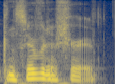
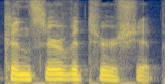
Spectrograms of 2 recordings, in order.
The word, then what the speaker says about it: conservatorship: What the fuck a conservative shirt conservative shirt is shit? Kudos on the pronunciation. Conservatorship. Conserv- Say it with me. – Conservatorship conservatorship.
